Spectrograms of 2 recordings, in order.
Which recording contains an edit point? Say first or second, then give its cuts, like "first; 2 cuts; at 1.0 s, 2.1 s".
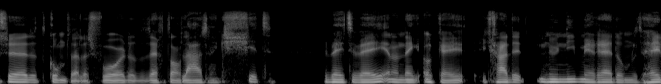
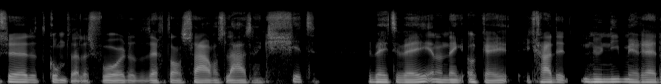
first; 1 cut; at 1.8 s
